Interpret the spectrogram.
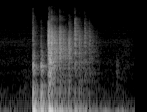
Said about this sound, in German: Dann hol mal wieder den Würfelbecher raus. Es ist Zeit, Dortmund gegen Wolfsburg zu tippen.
